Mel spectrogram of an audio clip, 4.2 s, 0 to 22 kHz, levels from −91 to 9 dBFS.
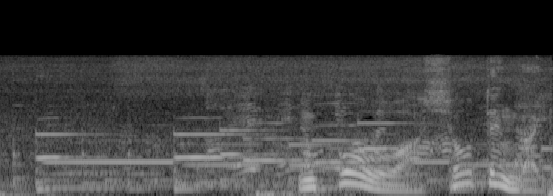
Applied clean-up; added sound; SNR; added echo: none; Breathing; 20 dB; none.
